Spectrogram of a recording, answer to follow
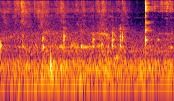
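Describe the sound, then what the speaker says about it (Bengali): A ladle stirs mustard seeds soaking in water in a pot, giving light, scattered clinks and taps with a steady soft background and no voices. "এই হাতা দিয়ে এটাকে নেড়ে দেওয়া হচ্ছে যাতে ওটা ভালোভাবে জলের মধ্যে মিশে যেতে পারে"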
